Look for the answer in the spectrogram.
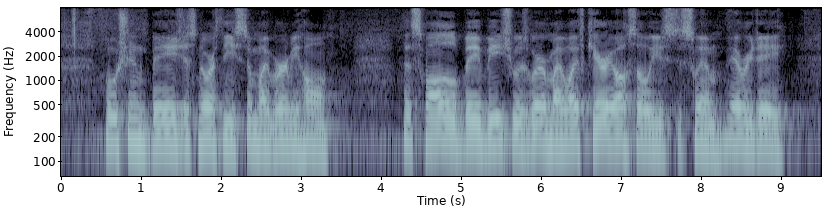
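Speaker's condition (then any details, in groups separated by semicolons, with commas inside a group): Parkinson's disease; damaged brain area no longer produces dopamine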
